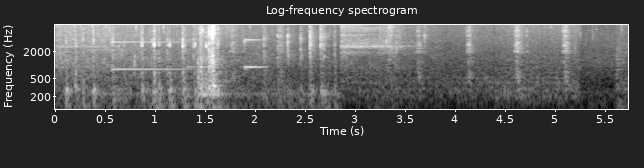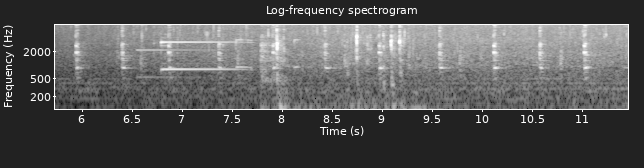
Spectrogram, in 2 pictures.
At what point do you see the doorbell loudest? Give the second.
7 s.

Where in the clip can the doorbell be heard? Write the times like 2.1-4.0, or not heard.
0.5-2.1, 6.5-8.2.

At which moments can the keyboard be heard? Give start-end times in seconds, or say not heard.
0.1-2.9, 7.8-9.7.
